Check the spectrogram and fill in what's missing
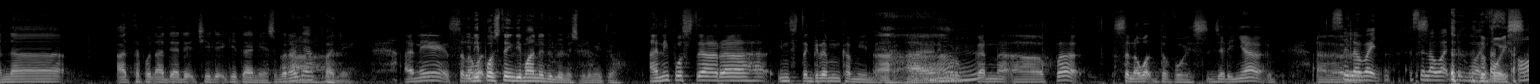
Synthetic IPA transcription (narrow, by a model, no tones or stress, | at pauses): na | t̪awpʊnadaːdaʔ̚t͡ʃileʔkit̪anisəbəɾaɲaapanḭanisəlaawnipost̪əŋdimanadulunisəbəlʊmit̪ṵ | anipost̪əaɾahinst̪aɡɾamkaminḭaaniməɾupakanəːpasəlawat̪̚d̪əvɔjsd͡ʒadiɲa | ʔəəlawat̚ | səlawat̪dəɔdəvɔjs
